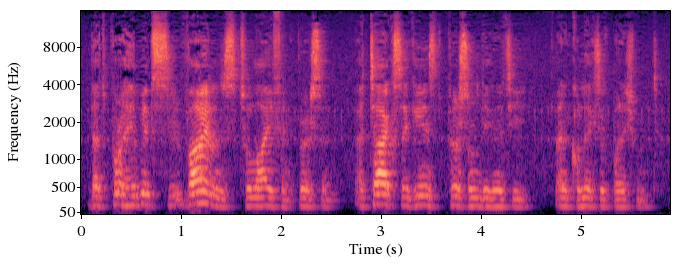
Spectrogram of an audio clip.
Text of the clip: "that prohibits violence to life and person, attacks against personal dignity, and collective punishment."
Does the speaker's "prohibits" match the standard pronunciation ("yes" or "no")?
yes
